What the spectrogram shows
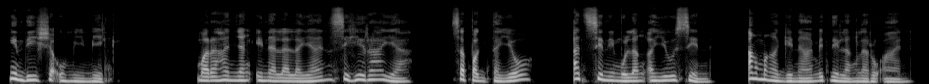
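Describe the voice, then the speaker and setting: A woman with a Filipino accent narrates a scripted, dramatic story. Her voice is on the low side and a little mellow, with clean studio sound and no room sound.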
